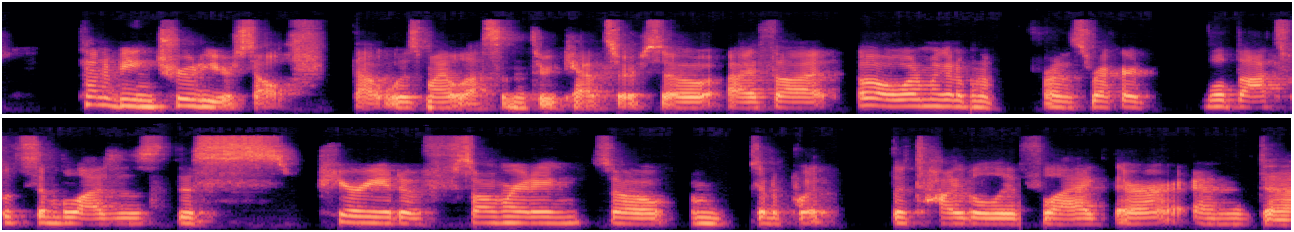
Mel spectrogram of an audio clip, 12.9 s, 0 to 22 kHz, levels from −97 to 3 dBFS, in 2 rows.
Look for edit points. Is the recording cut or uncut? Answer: cut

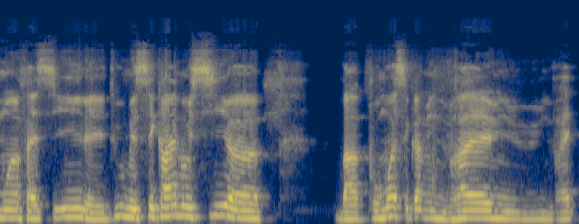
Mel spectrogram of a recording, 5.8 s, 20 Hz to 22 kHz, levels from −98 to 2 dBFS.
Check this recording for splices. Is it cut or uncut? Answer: uncut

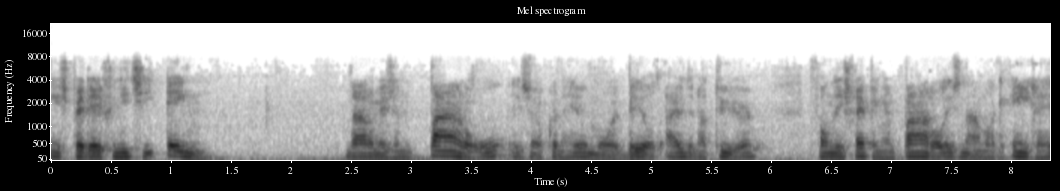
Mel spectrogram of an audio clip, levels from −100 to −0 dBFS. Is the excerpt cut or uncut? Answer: cut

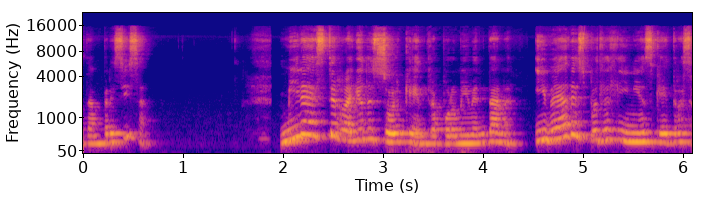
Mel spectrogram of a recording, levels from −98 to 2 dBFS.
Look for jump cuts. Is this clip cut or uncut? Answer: cut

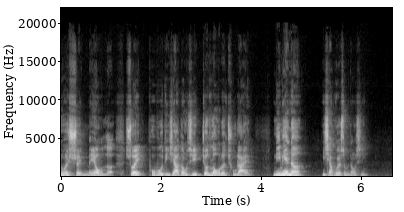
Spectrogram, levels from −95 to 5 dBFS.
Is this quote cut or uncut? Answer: uncut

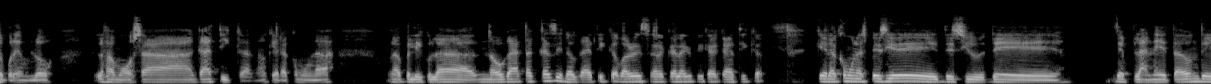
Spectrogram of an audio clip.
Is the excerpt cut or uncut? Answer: uncut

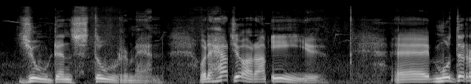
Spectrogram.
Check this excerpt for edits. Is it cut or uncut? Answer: cut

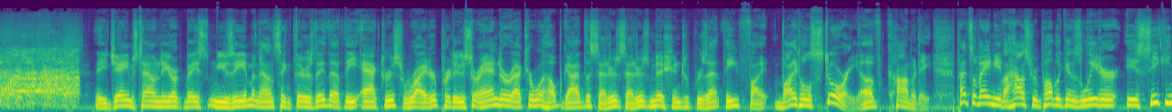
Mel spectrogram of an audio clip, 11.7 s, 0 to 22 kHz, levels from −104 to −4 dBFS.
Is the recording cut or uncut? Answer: cut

